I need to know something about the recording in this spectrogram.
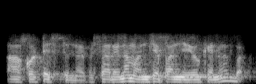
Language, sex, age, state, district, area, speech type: Telugu, male, 18-30, Telangana, Komaram Bheem, urban, conversation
